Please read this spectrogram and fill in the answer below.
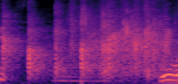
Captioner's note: audience applauding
